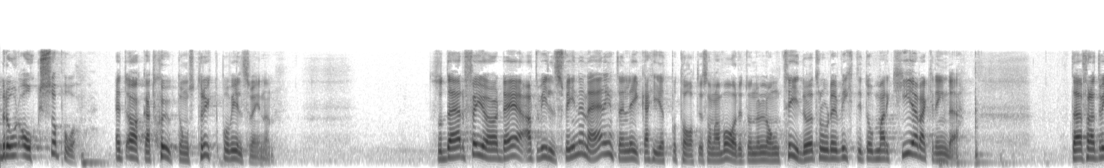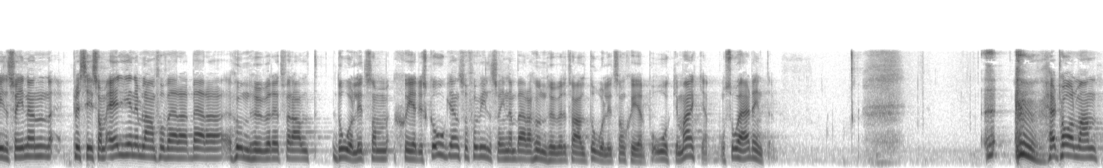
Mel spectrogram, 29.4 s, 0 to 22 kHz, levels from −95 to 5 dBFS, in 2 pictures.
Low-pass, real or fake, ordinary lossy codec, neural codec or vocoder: 7.2 kHz; real; none; none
